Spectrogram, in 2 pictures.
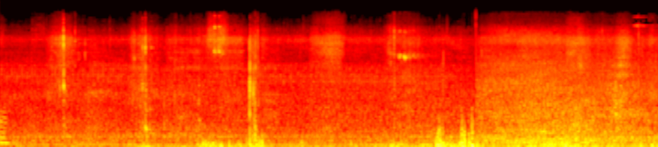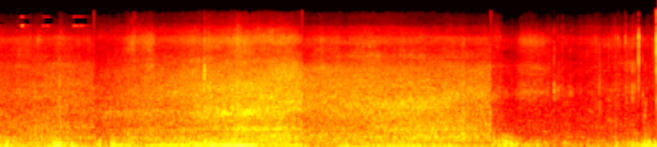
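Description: Mountain bike rolling over paving stones with a few light clicks and rattles, while road traffic swells alongside: a motor vehicle passing, loudest about twelve seconds in and fading away near the end.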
